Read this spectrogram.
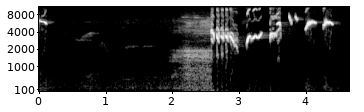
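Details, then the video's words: Orange-headed thrush song played to train juvenile birds: a faint rushing noise, then a short lively burst of high, clear, slurred whistles and sharp notes. "pancingan anis merah"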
